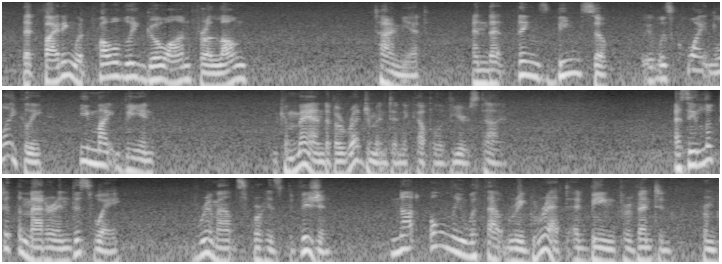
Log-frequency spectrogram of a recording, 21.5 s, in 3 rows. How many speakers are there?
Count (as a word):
one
